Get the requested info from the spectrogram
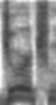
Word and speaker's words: Gyorgy: Het is G-Y-O-R-G-Y. -G y wat natuurlijk een eh, Hongaarse achtergrond suggereert. En daarmee ook meteen eh, eh, de, het besef dat die laatste Y natuurlijk nooit wordt uitgesproken. dus het is inderdaad Katie George moet het worden uitgesproken.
